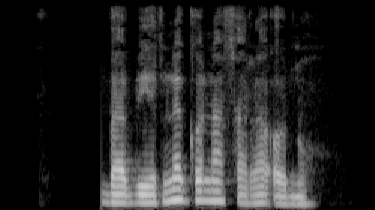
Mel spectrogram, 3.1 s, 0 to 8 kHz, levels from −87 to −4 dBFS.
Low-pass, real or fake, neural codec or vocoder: 7.2 kHz; real; none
